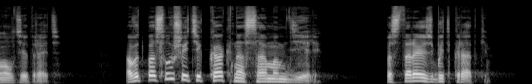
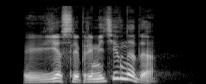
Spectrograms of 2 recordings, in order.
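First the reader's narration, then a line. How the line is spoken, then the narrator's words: Displeased academic's tone. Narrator (Russian): не очень довольным тоном сказал академик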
